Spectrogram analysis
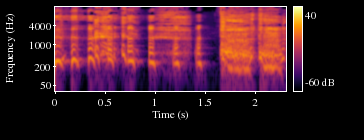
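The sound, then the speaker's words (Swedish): A loud coughing fit: a rapid string of harsh, rasping coughs, a brief pause, then two more heavy bursts of coughing, with no talking. “Vi spelar in 2 avsnitt samma vecka, om ni undrar varför jag fortfarande är hostig.”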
